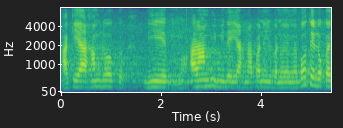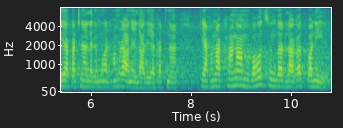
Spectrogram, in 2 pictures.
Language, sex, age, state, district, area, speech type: Maithili, female, 45-60, Bihar, Purnia, rural, spontaneous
